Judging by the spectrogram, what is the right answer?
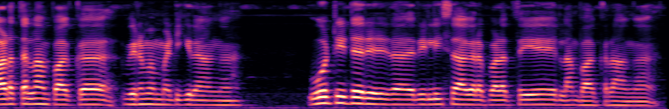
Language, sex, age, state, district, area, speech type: Tamil, male, 18-30, Tamil Nadu, Tiruchirappalli, rural, spontaneous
